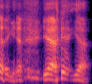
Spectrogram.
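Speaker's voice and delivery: laughing through the yeahs. Real, not acted. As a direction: chuckle out the words.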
